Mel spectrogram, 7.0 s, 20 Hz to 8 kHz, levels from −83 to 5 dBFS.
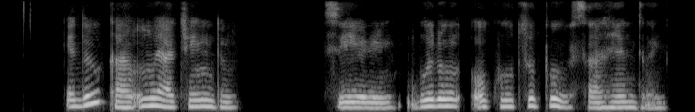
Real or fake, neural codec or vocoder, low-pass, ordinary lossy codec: fake; codec, 16 kHz, 2 kbps, FreqCodec, smaller model; none; none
